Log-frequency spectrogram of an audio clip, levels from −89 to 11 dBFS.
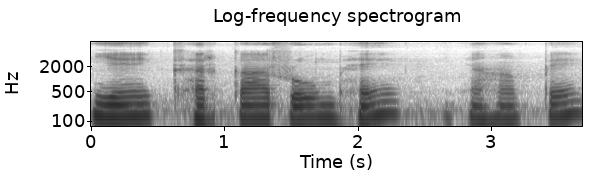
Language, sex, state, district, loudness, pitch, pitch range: Hindi, male, Punjab, Fazilka, -17 LUFS, 125 Hz, 115-135 Hz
